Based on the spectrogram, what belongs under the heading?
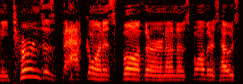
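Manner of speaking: ordinary talk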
